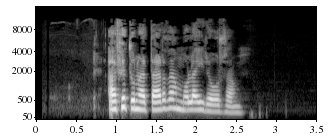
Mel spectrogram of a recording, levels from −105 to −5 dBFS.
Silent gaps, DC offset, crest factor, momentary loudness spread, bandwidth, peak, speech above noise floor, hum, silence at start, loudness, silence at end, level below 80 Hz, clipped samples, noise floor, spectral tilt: none; under 0.1%; 22 dB; 12 LU; 11.5 kHz; 0 dBFS; 62 dB; none; 0.9 s; -20 LUFS; 0.95 s; -70 dBFS; under 0.1%; -81 dBFS; -5 dB/octave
